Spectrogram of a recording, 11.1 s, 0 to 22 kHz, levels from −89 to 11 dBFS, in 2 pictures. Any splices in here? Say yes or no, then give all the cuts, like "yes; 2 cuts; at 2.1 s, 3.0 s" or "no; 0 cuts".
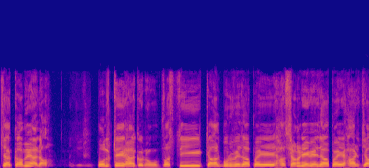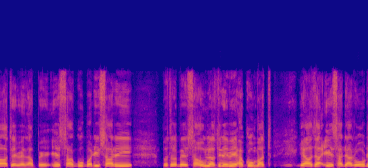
no; 0 cuts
